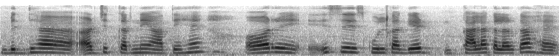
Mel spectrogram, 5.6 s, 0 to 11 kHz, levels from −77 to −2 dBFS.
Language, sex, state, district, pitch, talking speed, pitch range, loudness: Hindi, female, Uttar Pradesh, Budaun, 225 Hz, 150 wpm, 205-240 Hz, -17 LUFS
